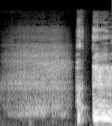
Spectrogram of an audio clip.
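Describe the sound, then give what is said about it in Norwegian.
A raspy throat clearing: a breathy rasp building for about a second, then two short harsh bursts, the last one louder and voiced. No speech. “Det er mye kremting her i episoden, jeg beklager det eh, for dere som lar dere irritere over det.”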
